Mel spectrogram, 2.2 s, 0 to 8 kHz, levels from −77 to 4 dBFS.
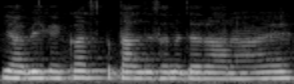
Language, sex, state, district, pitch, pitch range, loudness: Hindi, female, Uttar Pradesh, Jyotiba Phule Nagar, 225 Hz, 220-230 Hz, -24 LUFS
